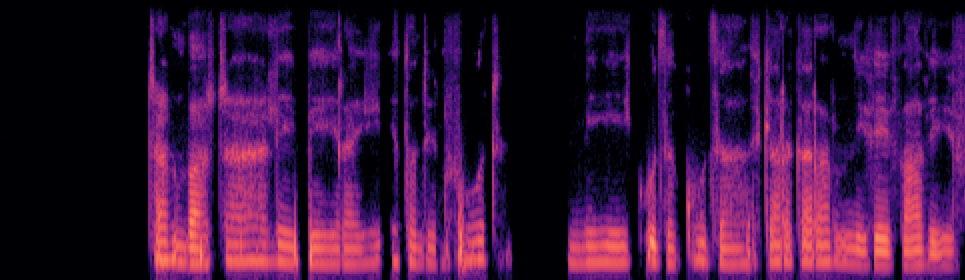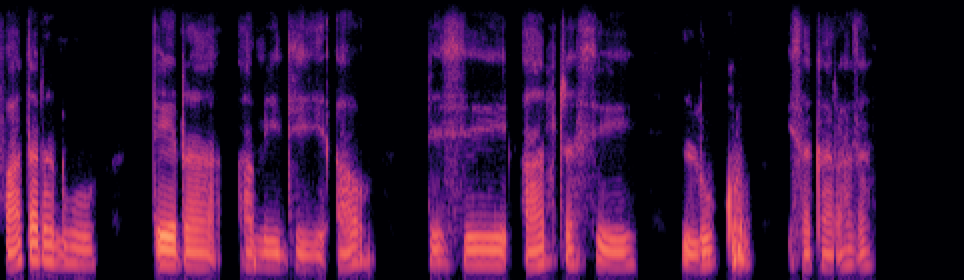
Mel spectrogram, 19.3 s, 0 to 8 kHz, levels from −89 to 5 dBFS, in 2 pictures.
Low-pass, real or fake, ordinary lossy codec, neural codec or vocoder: 7.2 kHz; real; Opus, 32 kbps; none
